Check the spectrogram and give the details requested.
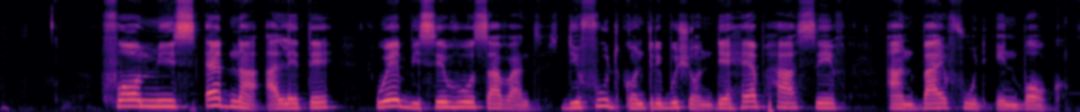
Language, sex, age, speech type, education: Nigerian Pidgin, male, 15-29, spontaneous, tertiary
